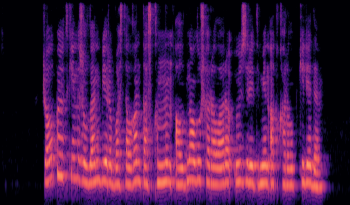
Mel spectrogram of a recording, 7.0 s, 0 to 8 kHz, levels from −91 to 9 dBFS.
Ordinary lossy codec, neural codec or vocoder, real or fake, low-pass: none; none; real; none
